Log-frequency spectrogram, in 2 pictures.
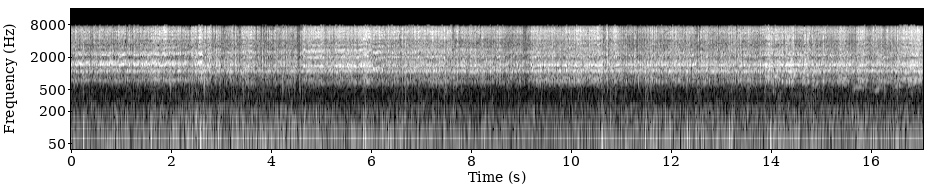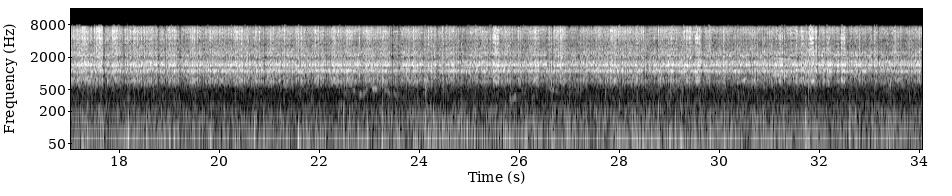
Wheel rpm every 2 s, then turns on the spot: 200, 190, 180, 180, 180, 190, 190, 190, 190, 190, 190, 190, 190, 190, 190, 190, 190.
none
